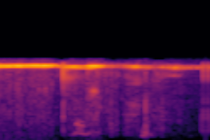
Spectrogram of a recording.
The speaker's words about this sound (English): Just forgive us, we're in the midst of changing phones. Our battery's blinking. I don't know, we're on these phones, and so let me just switch over so I don't hear this blinking.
